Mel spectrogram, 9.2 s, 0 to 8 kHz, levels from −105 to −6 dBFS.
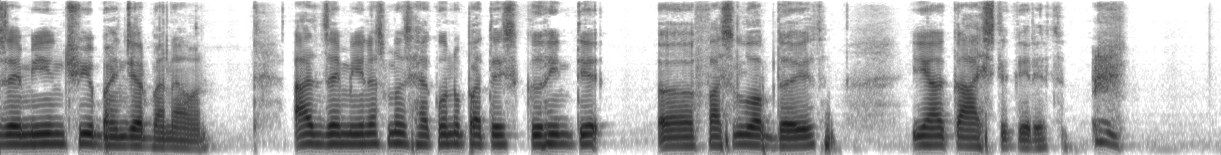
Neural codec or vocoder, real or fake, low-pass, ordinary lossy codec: codec, 16 kHz, 8 kbps, FreqCodec, larger model; fake; none; none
